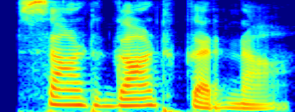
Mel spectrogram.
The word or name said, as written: साँठ-गाँठ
